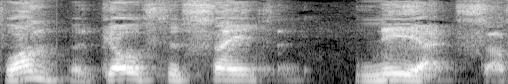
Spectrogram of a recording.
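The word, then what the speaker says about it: St Neots: The ghost of Saint Neots. I'll spell it for you. I'm not even pronouncing this right. It's Neots. Church. Neots Church.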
